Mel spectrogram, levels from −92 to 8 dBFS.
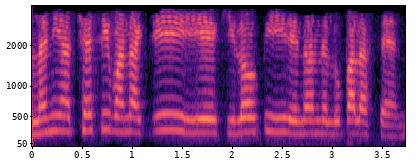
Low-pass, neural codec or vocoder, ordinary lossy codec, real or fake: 3.6 kHz; codec, 16 kHz, 0.4 kbps, LongCat-Audio-Codec; MP3, 32 kbps; fake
